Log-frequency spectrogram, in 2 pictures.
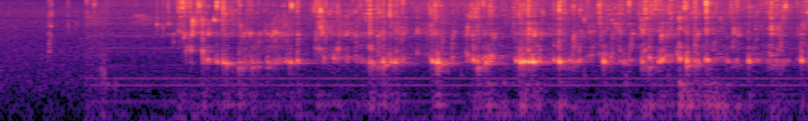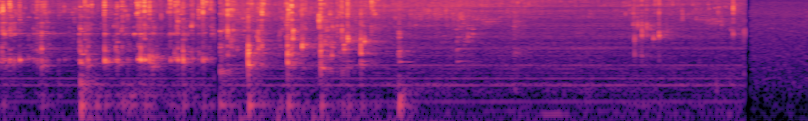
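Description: A dark fizzy drink being poured from a bottle into a stemmed wine glass. The liquid glugs out of the bottle neck in quick pulses and fizzes in the glass, then tails off near the end.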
